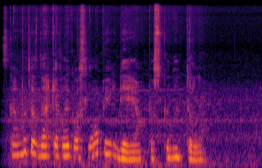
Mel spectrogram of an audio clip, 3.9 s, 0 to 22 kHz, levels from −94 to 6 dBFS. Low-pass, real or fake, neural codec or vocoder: 19.8 kHz; fake; vocoder, 44.1 kHz, 128 mel bands every 512 samples, BigVGAN v2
